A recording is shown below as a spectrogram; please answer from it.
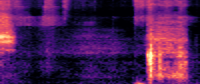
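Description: Near silence, then a brief soft rustle and tap about a second and a half in as a small cardboard trading-card box is picked up off the table.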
